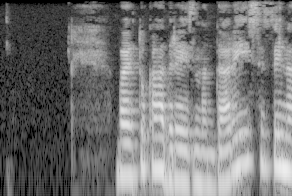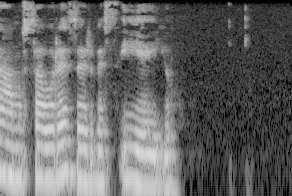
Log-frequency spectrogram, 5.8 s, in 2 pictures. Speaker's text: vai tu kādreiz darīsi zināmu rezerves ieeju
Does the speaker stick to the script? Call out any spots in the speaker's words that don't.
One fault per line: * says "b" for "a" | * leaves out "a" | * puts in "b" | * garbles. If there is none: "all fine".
* puts in "man"
* puts in "savu"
